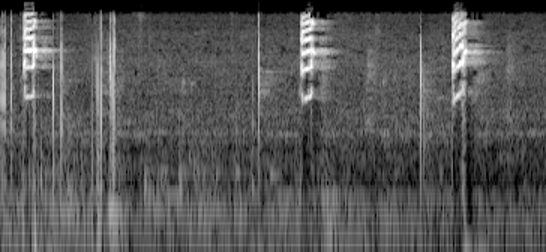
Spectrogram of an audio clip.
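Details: Parrots making quick, high, squeaky chirps and clicks in irregular bursts, with silences between them.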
